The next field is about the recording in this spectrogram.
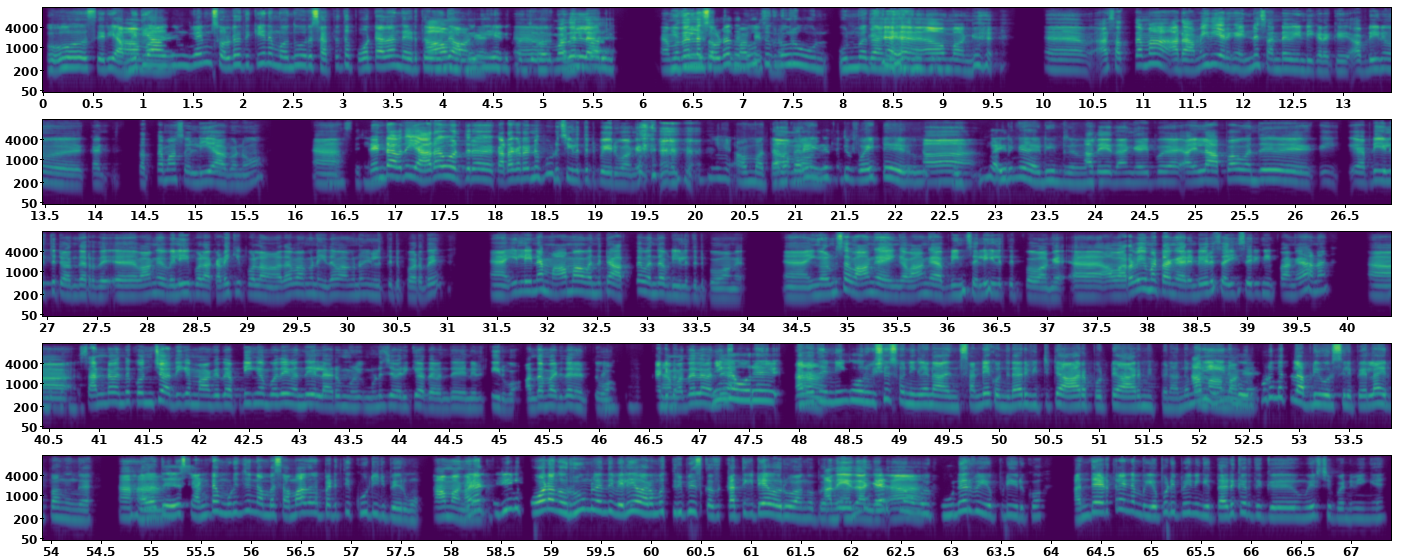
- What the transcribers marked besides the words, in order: tapping; chuckle; laughing while speaking: "உண் உண்மதாங்க"; laugh; laughing while speaking: "ஆமா. தர தரன்னு இழுத்துட்டு போயிட்டு, உ இப் ம்மா இருங்க அப்படின்ற மாரி"
- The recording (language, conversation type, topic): Tamil, podcast, சண்டை தீவிரமாகிப் போகும்போது அதை எப்படி அமைதிப்படுத்துவீர்கள்?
